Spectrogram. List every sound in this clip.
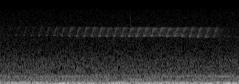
Pine Warbler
